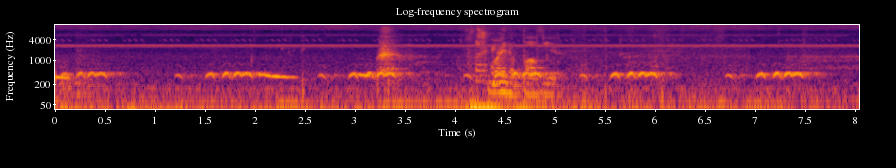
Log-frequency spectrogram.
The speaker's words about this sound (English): You keep hearing the owl. Yeah, you just hear this owl just continually hooing and hooing. And it sounds like it's getting louder and louder.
